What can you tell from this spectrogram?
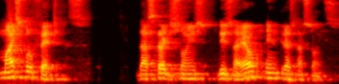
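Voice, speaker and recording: Here a man is speaking. His pace is very slow. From Northeast Brazil. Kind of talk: lecture. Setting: synagogue hall with audience.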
